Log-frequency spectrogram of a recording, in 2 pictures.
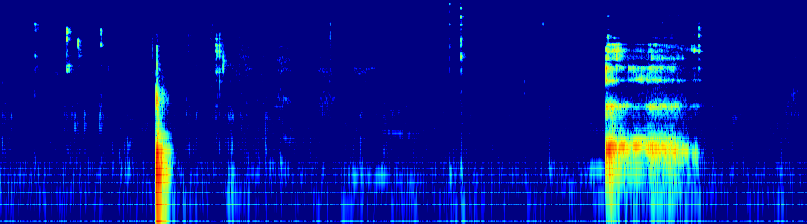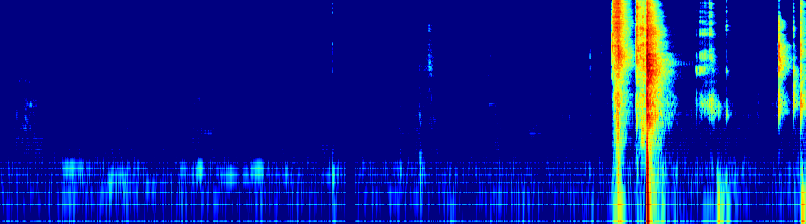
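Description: A few short, separate belches in a quiet room, the last one louder; ordinary burping.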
